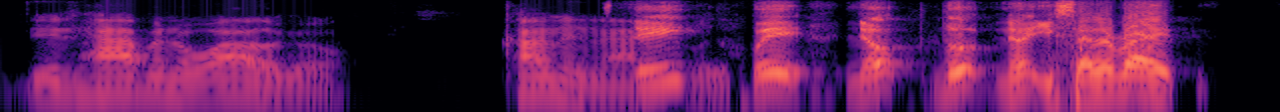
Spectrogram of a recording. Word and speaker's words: Kunin: Kunin, actually.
